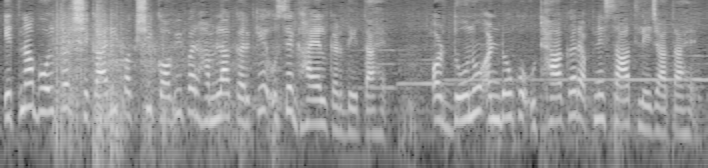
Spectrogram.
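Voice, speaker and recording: A woman narrating a children's cartoon story in a steady, even voice. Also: fairly high pitch, normal speed. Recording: narration over loud background music.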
